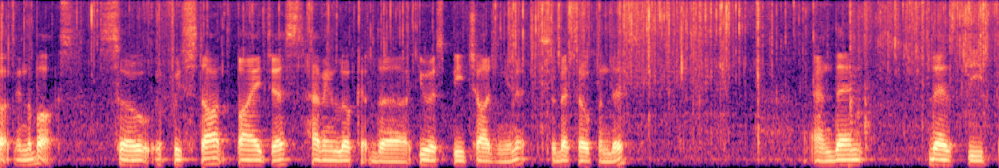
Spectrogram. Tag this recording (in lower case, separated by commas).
crumpling, speech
